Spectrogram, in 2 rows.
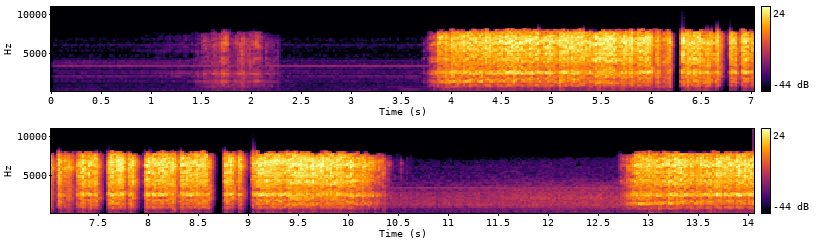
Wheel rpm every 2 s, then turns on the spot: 10, 70, 230, 230, 180, 10, 130.
0-2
